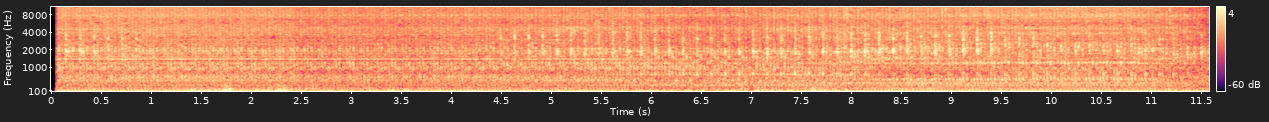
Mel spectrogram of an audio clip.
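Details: Opel/Vauxhall Vivaro 1.9 diesel on a cold start: cold idle with a hard, fairly even knock at about 3.5 per second from inside the engine; cause unexplained.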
